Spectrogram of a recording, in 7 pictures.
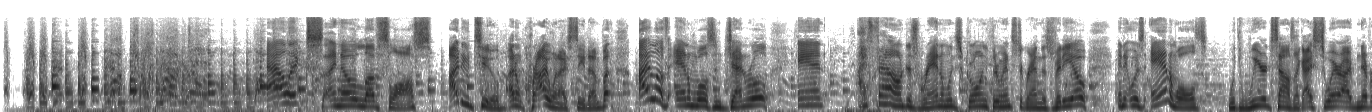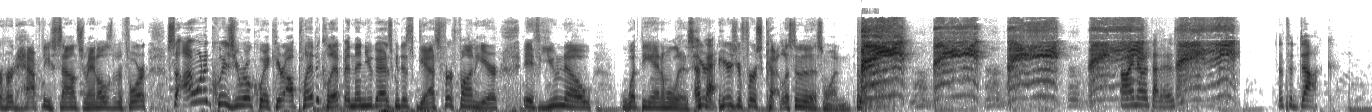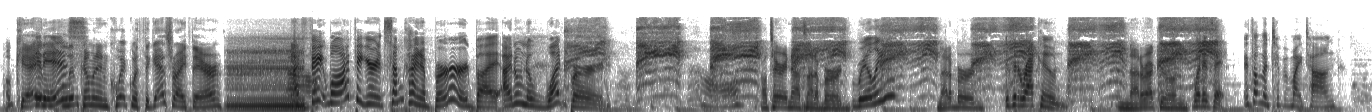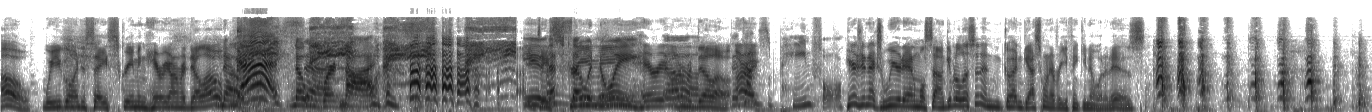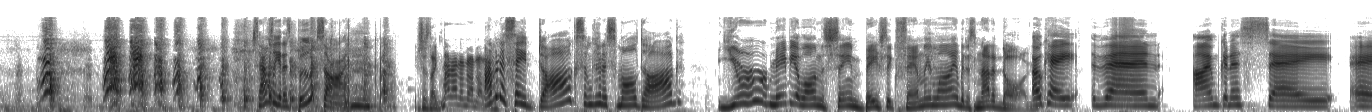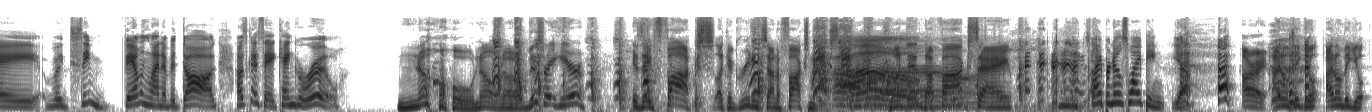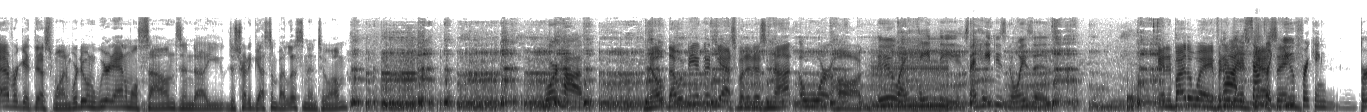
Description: Weird Animal Sounds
